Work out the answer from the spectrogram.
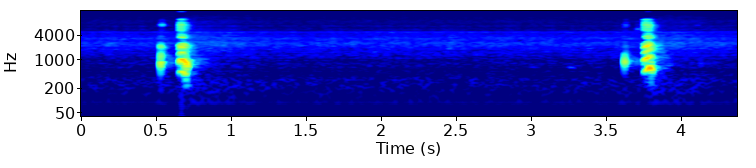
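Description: Two short, sharp hiccups about three seconds apart, each a quick catch followed by a clipped voiced click, in a quiet room.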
